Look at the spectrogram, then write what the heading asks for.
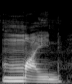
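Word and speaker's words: mine: यहां आगे देखते हैं एम आई एन ई देखो इसको पढ़ते हैं माइन तो देखो ए आई एन ई को आइन पढ़ते हैं हमने आपको बताया बताया था ना किनको-किनको याद है कमेंट करके बताना। तो ए आपका एम लग गया तो माइन पढ़ दो तो आपका यहां पे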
